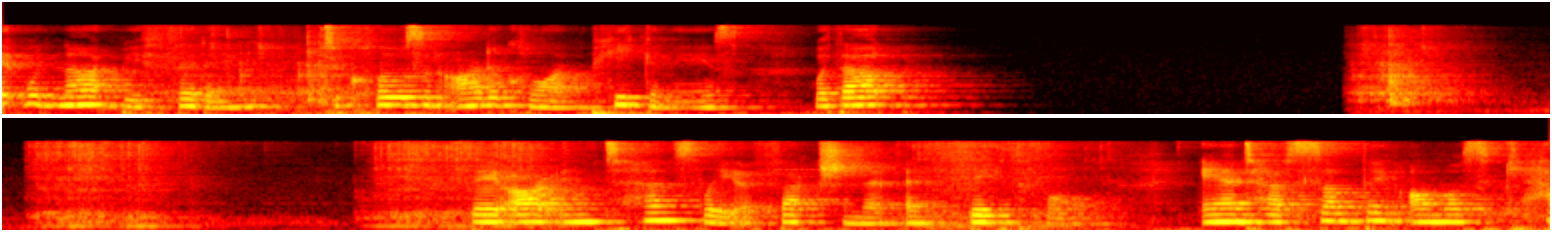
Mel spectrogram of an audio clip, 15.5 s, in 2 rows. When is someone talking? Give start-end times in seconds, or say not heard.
0.0-4.5, 10.0-15.4.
